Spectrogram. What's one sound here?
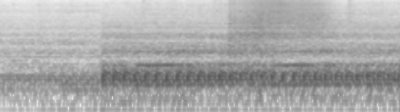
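A train engine drones loudly close by as carriages roll past.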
